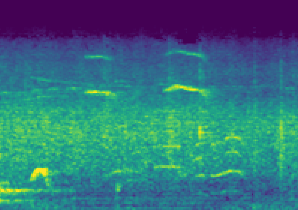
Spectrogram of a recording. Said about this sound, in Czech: fuerte el aplauso para él.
